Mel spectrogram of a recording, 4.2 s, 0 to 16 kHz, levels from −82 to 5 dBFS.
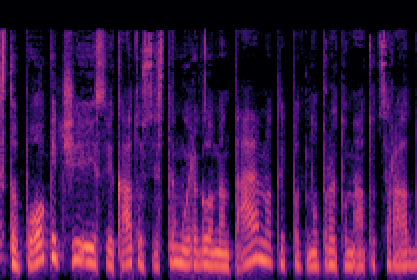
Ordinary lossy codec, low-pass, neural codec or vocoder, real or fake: MP3, 48 kbps; 14.4 kHz; vocoder, 44.1 kHz, 128 mel bands, Pupu-Vocoder; fake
